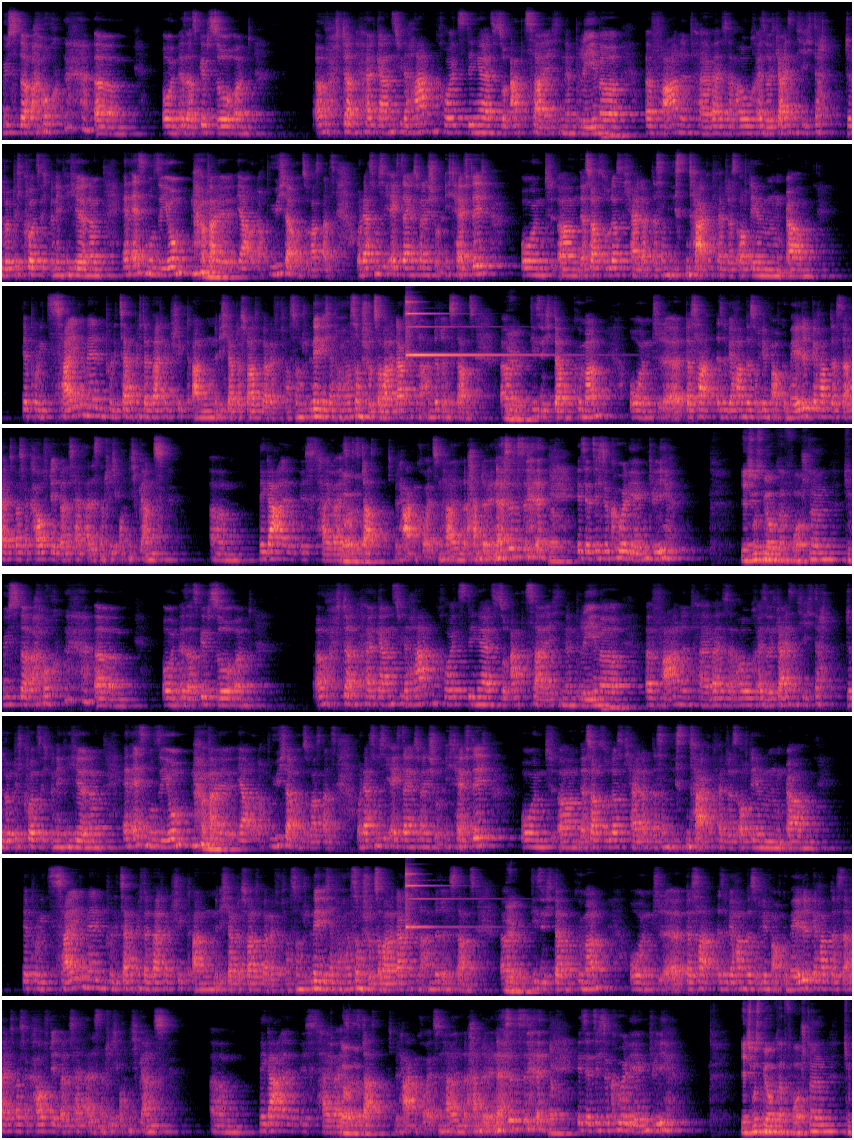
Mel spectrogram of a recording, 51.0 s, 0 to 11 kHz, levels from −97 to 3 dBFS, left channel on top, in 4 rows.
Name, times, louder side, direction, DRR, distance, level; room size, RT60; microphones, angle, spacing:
voice 1, 0.0-1.8 2.4-3.9 4.7-12.3 12.6-20.2 20.5-24.9 25.8-40.7 41.4-41.8 42.1-43.8 44.1-48.3, left 2 dB, 65° left, -6 dB, 2.3 m, -30 dB
Bell, 31.6-33.6, left 7 dB, 15° right, 1.1 m, -27 dB
voice 2, 43.3-43.7 46.4-46.5 48.9-49.0 49.3-51.0, right 1 dB, 35° right, 0 dB, 1.1 m, -29 dB
7.8 x 3.4 x 4.0 m, 0.78 s
head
